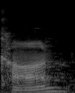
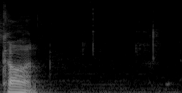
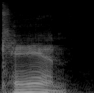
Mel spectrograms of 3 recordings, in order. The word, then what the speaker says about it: Caan: I didn't know that was how you pronounce his last name. Yeah. Like, I was always saying can.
